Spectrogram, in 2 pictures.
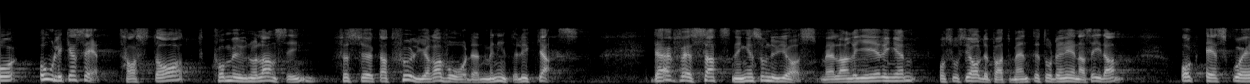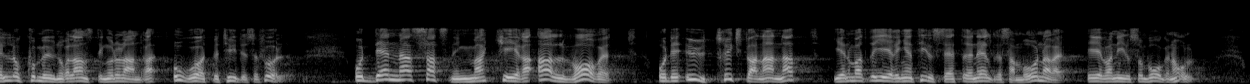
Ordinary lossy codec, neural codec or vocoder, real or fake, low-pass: none; none; real; 5.4 kHz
